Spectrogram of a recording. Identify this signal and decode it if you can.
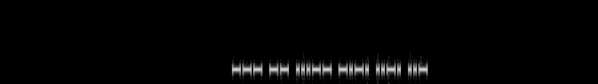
Morse code, heard as a keyed tone, about 43 wpm, 700 Hz. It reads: OM3CFU
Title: DXCC-100 Call Signs - 6 Characters - Repeated 3x - 45wpm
